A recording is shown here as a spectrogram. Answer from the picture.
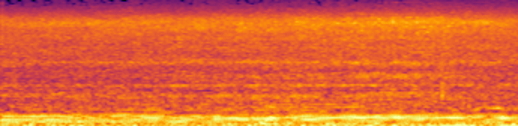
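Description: A steady low engine hum, holding an even pitch, over a constant background hiss.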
